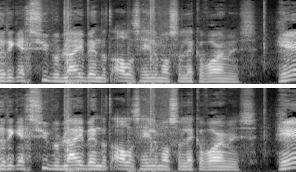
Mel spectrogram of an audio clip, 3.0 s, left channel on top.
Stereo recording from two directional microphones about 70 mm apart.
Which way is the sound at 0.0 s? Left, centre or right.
Centre.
